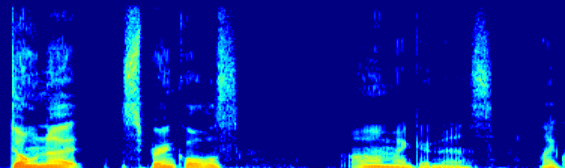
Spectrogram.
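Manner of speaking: ordinary talk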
